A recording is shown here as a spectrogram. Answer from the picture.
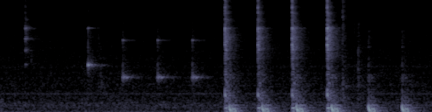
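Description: Metronome count-in of four pitched clicks, the first one higher, then an electronic drum beat starting with strong kick-drum hits about two a second, played on a drum-pad controller to begin a live loop.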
